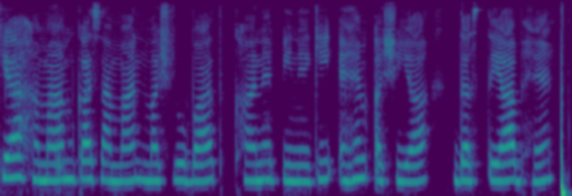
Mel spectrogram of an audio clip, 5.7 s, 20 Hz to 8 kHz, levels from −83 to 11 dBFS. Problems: none marked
